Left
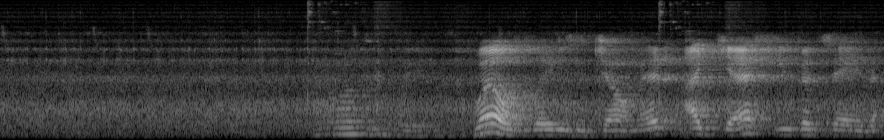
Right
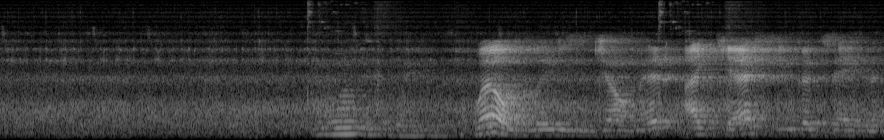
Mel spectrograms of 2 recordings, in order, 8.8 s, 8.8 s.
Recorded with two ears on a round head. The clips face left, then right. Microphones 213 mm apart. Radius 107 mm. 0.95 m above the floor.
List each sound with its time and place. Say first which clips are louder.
3.1 s a man speaking: right 3 dB; 50° right (ahead or behind), 2 m; by 4.6 s 80° right, 2.5 m
4.7 s laughter: left 4 dB; 15° left (ahead or behind), 0.8 m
